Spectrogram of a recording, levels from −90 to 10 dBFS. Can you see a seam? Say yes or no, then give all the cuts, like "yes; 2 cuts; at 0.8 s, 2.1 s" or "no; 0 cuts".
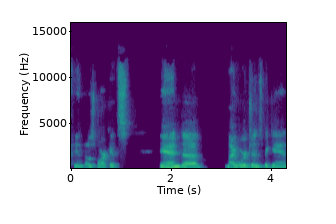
no; 0 cuts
